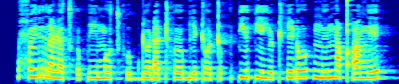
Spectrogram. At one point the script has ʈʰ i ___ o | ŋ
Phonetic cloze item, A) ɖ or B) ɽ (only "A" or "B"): B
